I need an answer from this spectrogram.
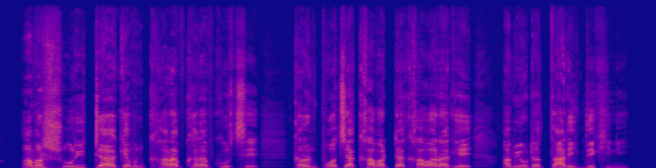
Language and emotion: Bengali, sad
